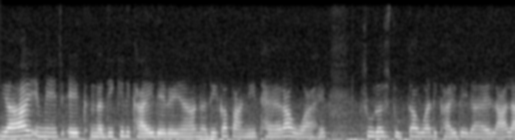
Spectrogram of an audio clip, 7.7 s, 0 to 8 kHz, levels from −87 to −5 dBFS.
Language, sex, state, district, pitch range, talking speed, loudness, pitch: Hindi, female, Uttar Pradesh, Jalaun, 210-235 Hz, 195 wpm, -19 LUFS, 220 Hz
